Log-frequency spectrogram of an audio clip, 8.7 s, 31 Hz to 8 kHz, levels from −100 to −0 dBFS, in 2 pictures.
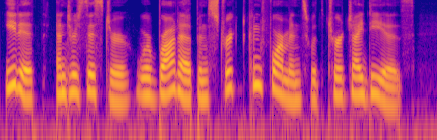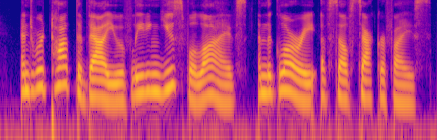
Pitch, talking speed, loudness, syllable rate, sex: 180 Hz, 190 wpm, -21 LUFS, 5.8 syllables/s, female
